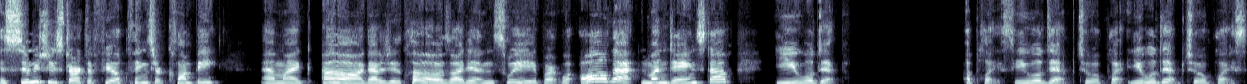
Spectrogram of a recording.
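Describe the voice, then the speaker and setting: A high-pitched woman's voice with lively intonation against a quiet background. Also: moderate pace. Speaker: spiritual coach hosting a group session. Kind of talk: group coaching talk. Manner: animated.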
